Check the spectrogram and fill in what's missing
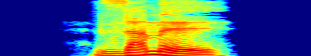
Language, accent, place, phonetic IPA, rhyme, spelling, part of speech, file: German, Germany, Berlin, [ˈzaml̩], -aml̩, sammel, verb, De-sammel.ogg
- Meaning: inflection of sammeln: 1. first-person singular present 2. singular imperative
